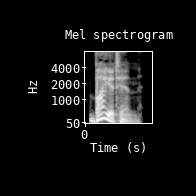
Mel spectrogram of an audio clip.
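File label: "biotin", British English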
